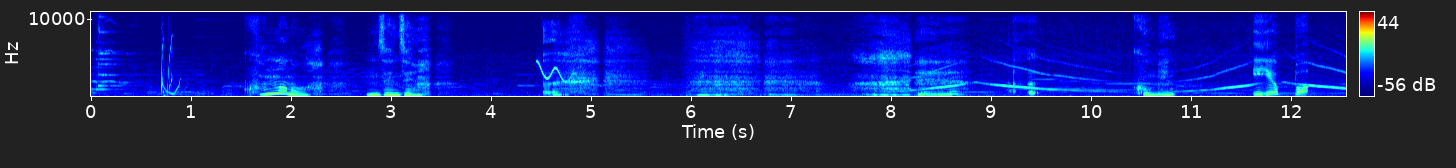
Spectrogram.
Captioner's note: sigh; huff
